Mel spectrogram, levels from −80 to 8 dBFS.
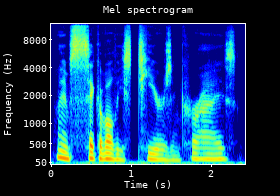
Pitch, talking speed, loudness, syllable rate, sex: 130 Hz, 220 wpm, -20 LUFS, 4.6 syllables/s, male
